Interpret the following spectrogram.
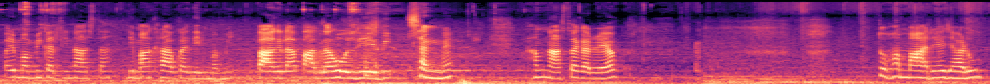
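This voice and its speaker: A woman's voice: high voice, flat delivery, fast talker, pauses often, noisy background. A young woman vlogging casually at home on a handheld phone, rambling and correcting herself as she talks. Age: young adult. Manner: rambling, chatty, self-correcting. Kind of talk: casual home vlog chat. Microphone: handheld phone camera.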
